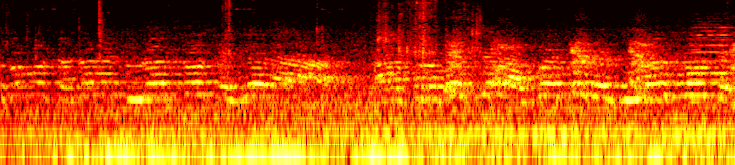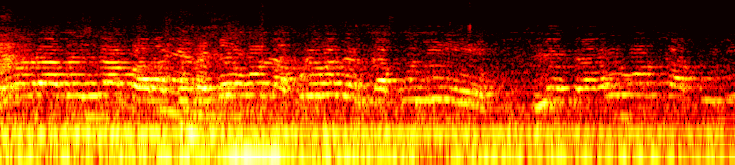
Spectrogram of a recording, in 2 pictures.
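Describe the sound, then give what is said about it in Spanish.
A fruit vendor truck in a street in Mexico, its steady engine rumble underneath a loud, amplified voice calling out continuously over a loudspeaker, with faint clopping and street noise around it. “Camión de fruta.”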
